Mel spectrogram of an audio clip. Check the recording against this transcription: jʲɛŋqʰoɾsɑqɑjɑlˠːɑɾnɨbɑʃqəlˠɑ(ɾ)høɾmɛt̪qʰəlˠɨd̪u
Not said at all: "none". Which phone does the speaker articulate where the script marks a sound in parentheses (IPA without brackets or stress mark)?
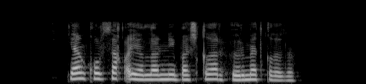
ɾ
